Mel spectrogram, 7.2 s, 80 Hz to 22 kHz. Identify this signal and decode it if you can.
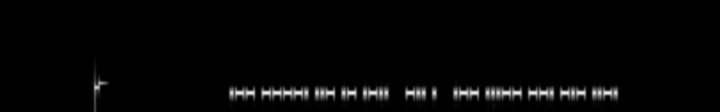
Morse code, heard as a keyed tone, about 42 wpm, 700 Hz. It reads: W9UAL DE W3GKF
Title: USA Callsign DE Callsign - 5 Characters - 45wpm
